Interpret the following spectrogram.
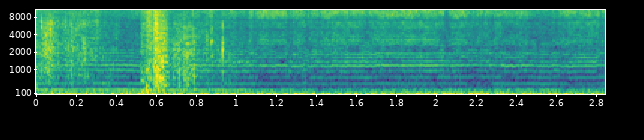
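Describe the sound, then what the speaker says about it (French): Small flies buzz steadily and closely around a bus stop in a video game, a constant insect drone with no talking. "Plein de petites mouches là."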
